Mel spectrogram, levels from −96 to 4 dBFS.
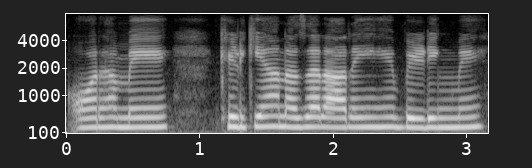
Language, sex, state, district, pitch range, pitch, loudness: Hindi, female, Madhya Pradesh, Bhopal, 230-240 Hz, 235 Hz, -14 LUFS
